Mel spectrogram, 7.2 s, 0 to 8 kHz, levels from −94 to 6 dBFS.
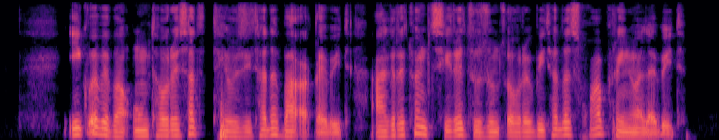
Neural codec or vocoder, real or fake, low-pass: none; real; 7.2 kHz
